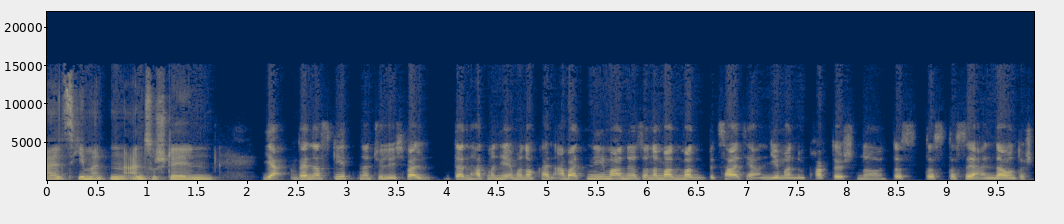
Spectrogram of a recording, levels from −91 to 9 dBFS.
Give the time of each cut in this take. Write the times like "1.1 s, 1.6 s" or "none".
none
